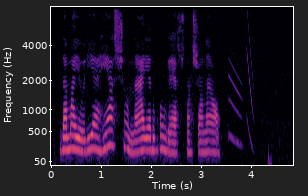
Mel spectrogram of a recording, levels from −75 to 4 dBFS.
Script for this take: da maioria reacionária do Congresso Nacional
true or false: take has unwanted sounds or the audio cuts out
true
